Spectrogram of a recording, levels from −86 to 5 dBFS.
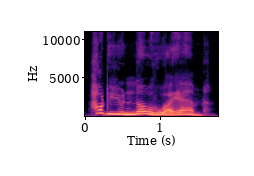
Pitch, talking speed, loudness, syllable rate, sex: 270 Hz, 235 wpm, -12 LUFS, 4.4 syllables/s, female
